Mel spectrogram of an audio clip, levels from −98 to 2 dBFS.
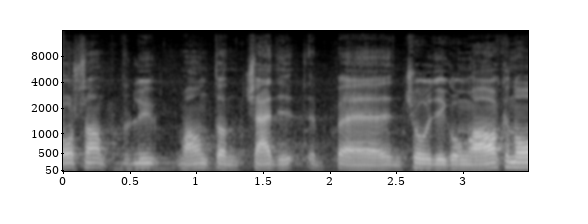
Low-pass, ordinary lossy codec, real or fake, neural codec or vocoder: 14.4 kHz; none; real; none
